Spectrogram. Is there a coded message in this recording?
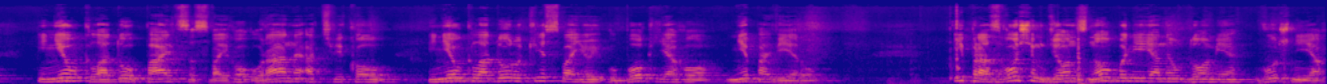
No.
